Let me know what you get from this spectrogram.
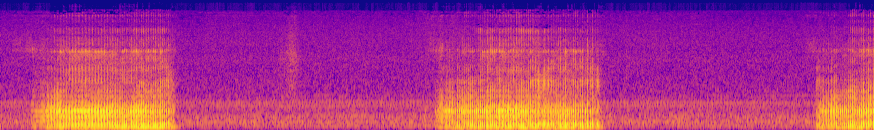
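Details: Pug dog snoring in its sleep, sounding remarkably like a person: long grating snore breaths of about two seconds recurring roughly every five to six seconds, with quiet gaps between, inside a calm room.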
